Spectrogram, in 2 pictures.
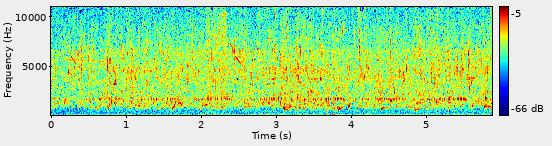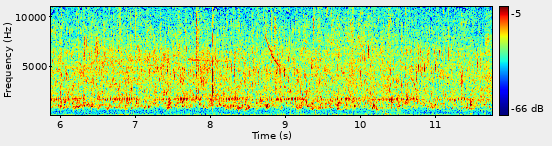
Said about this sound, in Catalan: Estem sentint l'aigua del riu com raja, no? Després, més endavant, ja veurem un altre paisatge. Llavors comprendreu aquest ciroll de l'aigua que se sent. Clar, penseu doncs que estem dins un bosc, eh?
